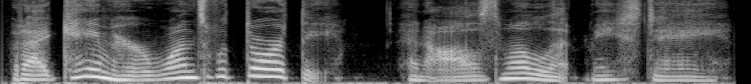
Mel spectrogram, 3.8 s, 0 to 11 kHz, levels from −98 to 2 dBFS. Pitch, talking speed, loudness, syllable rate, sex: 195 Hz, 190 wpm, -16 LUFS, 4.9 syllables/s, female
